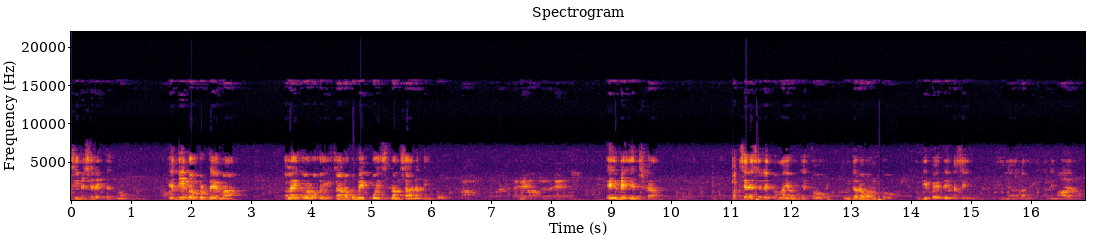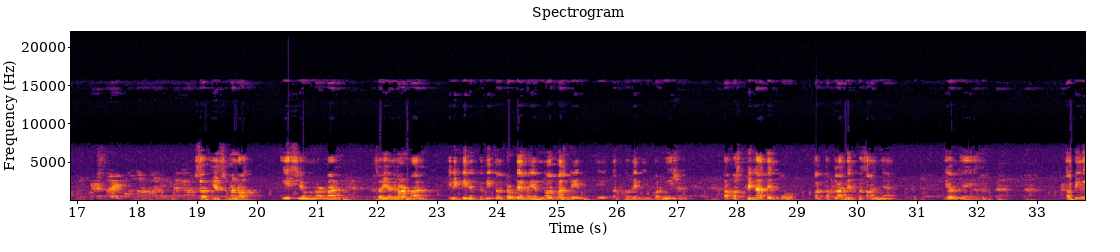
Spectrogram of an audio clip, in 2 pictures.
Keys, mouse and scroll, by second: 2.7 click, 4.8 click, 20.2 click, 20.8 click, 22.0 3, 31.0 t.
